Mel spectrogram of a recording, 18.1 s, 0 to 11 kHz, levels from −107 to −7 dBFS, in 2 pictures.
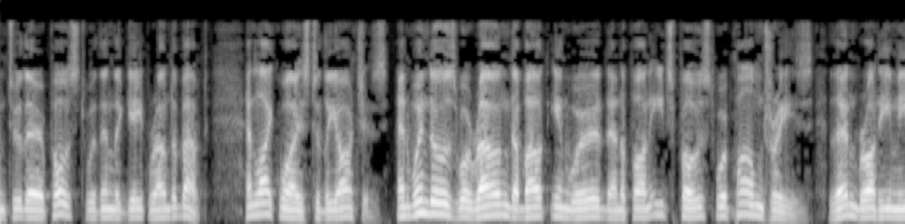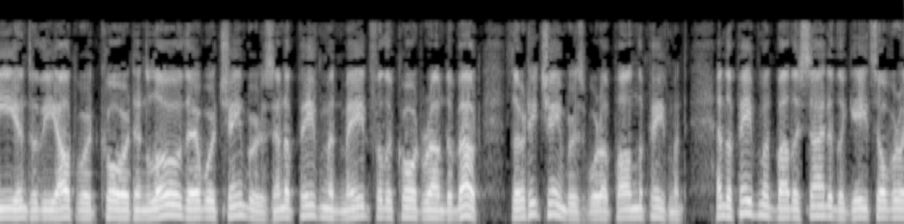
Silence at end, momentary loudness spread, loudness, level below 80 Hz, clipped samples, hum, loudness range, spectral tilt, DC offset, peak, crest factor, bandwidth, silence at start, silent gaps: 0 s; 7 LU; -20 LUFS; -58 dBFS; under 0.1%; none; 4 LU; -6.5 dB/octave; under 0.1%; 0 dBFS; 18 dB; 8 kHz; 0 s; none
